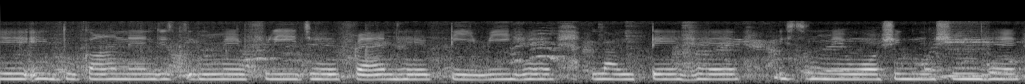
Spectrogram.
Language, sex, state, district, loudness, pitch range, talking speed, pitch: Hindi, female, Uttar Pradesh, Etah, -16 LUFS, 235-245 Hz, 100 wpm, 240 Hz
